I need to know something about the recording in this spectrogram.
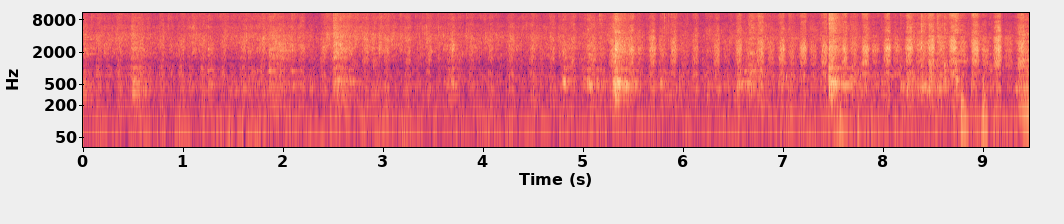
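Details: Bruno, an imported male Rottweiler stud dog at a kennel in Thúy Lĩnh, Hoàng Mai, Hanoi, Vietnam, panting in soft, rapid breathy puffs over a steady low background hum, with a few louder breaths standing out.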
